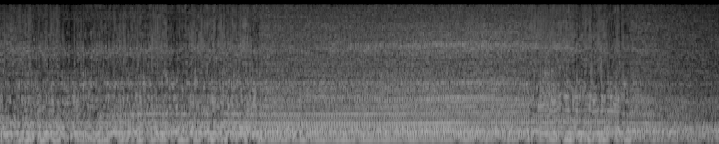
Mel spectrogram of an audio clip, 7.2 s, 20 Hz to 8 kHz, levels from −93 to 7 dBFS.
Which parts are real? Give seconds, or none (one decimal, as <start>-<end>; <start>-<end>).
2.6-5.3; 6.3-7.2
